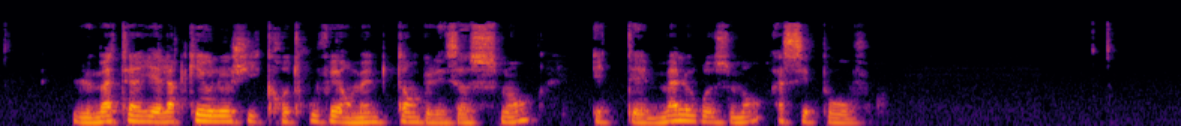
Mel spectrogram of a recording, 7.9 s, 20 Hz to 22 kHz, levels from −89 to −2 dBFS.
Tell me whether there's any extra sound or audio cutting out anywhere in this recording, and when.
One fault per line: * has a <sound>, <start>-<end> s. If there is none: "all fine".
all fine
